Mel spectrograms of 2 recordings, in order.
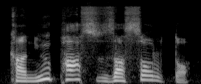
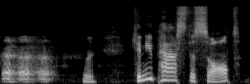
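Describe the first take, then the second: First: It is said in a Japanese accent. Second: It is said in a plain American accent.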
